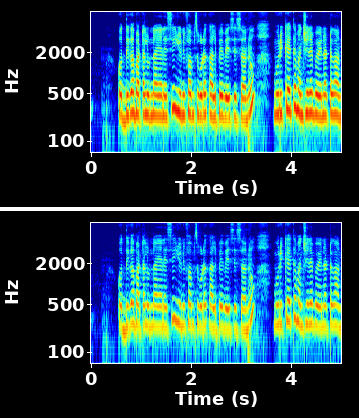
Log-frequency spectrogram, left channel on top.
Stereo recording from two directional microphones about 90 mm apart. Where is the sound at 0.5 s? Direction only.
30° left (ahead or behind).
